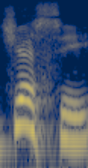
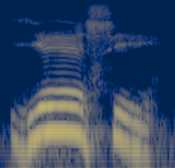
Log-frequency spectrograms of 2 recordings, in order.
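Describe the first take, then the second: First: The name begins with a J sound. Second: The name begins with a Y sound. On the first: The name is said the usual way. "instead of Jesse" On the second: A Spanish speaker is saying the name. "they pronounce it with a Y sound"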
